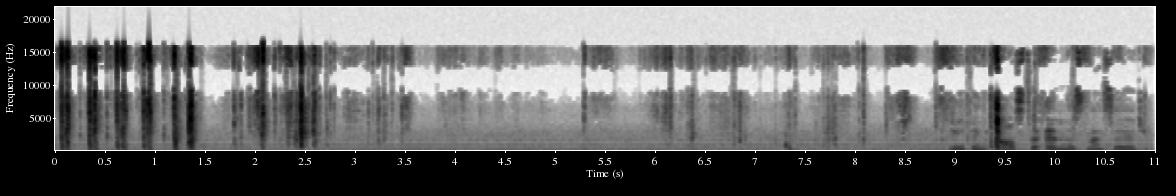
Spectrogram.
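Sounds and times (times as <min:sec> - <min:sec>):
cards shuffling: 0:00.0 - 0:03.6, 0:06.0 - 0:09.7.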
